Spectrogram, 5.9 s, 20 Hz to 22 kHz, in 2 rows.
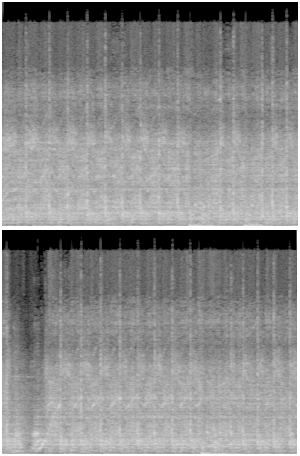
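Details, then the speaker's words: JDM turbo Miata on MegaSquirt, first start attempt; cranks with a few uneven low thumps that never catch, RPM reading jumping 200 to 0, timing all over the place: no start from damaged crank pulley markings read by the crank position sensor. "Seems like the timing's all over the place. Alright, so the crank position sensor, which measures where the crank is on its rotation so the car knows when to fire, it actually uses a sensor and it uses markings on the crank pulley to figure out where it is."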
